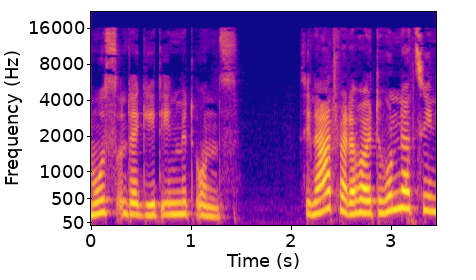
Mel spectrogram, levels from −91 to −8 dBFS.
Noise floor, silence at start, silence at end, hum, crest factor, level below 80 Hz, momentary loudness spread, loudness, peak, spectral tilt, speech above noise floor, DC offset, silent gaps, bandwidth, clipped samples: -63 dBFS; 0 s; 0 s; none; 16 dB; -58 dBFS; 12 LU; -15 LUFS; 0 dBFS; -4.5 dB/octave; 48 dB; under 0.1%; none; 16.5 kHz; under 0.1%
